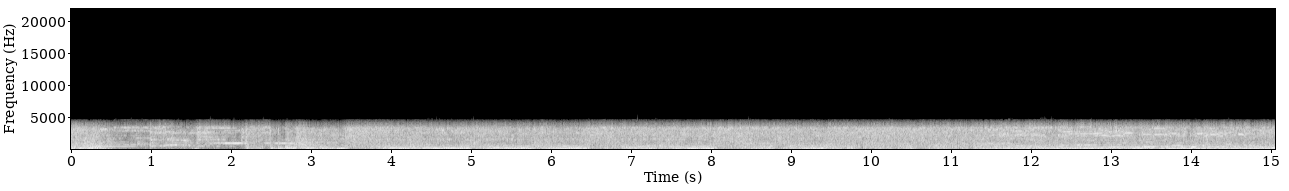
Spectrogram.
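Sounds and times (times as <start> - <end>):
live rock band playing: 3.1 - 9.5, 11.3 - 15.0.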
